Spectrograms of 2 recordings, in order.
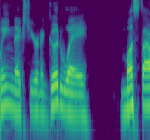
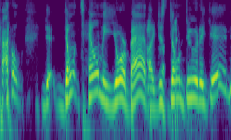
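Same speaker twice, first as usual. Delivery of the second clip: play-acted, sarcastic, scolding coach voice, pitched up; 5 semitones higher than usual. Retelling what the coach said to a player: imitating Cal being sarcastic. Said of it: "Cal got really, like, uh, sarcastic about it".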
